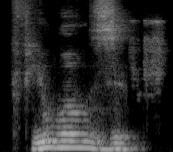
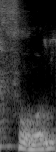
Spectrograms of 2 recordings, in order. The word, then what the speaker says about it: fuel: is you FIS Fu fuels fuels ah exactly so fuel fuels this is a pel not fool because I heard you uh uh saying fool this is fool and this is a fuel absolutely we have F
